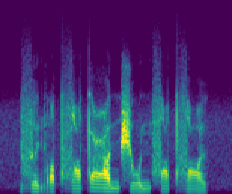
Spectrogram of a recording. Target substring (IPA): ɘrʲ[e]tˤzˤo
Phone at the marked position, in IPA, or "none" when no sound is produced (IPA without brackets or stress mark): ɨ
